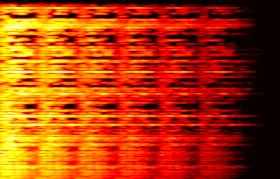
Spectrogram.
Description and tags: explosion beep kick game gamesound click levelUp adventure bleep sfx application startup clicks
sfx, levelUp, game, bleep, explosion, kick, startup, click, application, adventure, gamesound, beep, clicks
